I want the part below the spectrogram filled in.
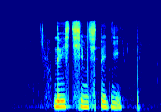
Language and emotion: Russian, neutral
